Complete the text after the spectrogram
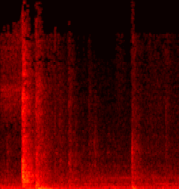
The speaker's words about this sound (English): I hear him and the other man fumble at our front door for hours until it opens.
